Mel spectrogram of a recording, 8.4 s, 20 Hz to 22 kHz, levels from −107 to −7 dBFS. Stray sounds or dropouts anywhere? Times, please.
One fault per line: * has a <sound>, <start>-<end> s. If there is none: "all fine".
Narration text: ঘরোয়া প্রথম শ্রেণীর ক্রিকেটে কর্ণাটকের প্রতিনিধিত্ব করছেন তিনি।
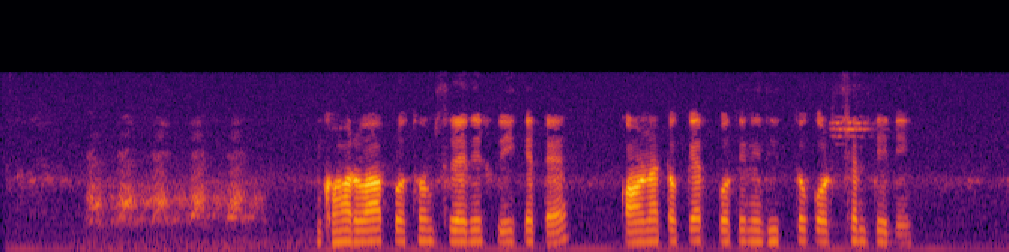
* has a bark, 0.7-2.2 s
